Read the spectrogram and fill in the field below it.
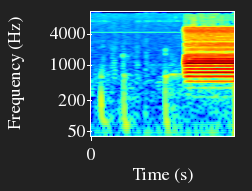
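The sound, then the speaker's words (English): A few soft thumps give way to the old WNL buzzer of the Wrestling News Live show, a sudden, loud, sustained electronic buzz with a harsh, rich harmonic tone that holds steady to the end. “That's the WNL buzzer.”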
